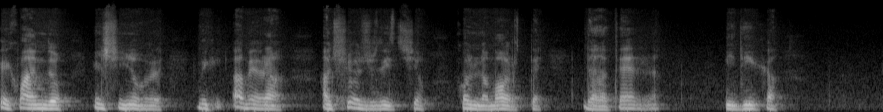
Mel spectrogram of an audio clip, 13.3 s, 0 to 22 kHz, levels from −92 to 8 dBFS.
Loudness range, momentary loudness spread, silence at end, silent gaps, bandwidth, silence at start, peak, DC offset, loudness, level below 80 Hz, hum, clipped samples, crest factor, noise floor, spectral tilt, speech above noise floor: 5 LU; 14 LU; 1.5 s; none; 15.5 kHz; 0 s; -6 dBFS; under 0.1%; -27 LUFS; -56 dBFS; none; under 0.1%; 20 dB; -63 dBFS; -7.5 dB/octave; 38 dB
